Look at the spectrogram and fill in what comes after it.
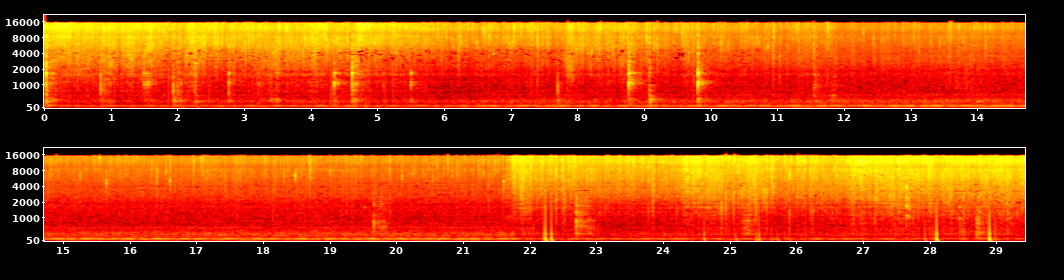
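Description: Garlic sizzling in hot oil in a frying pan, stirred with a metal spoon that now and then ticks against the pan. About three-quarters of the way through, the sizzle gets louder as sliced onions go in.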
